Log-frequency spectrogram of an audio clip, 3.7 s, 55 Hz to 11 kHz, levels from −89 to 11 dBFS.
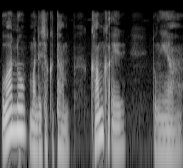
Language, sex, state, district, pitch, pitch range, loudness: Garo, male, Meghalaya, West Garo Hills, 105 Hz, 95-135 Hz, -20 LUFS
